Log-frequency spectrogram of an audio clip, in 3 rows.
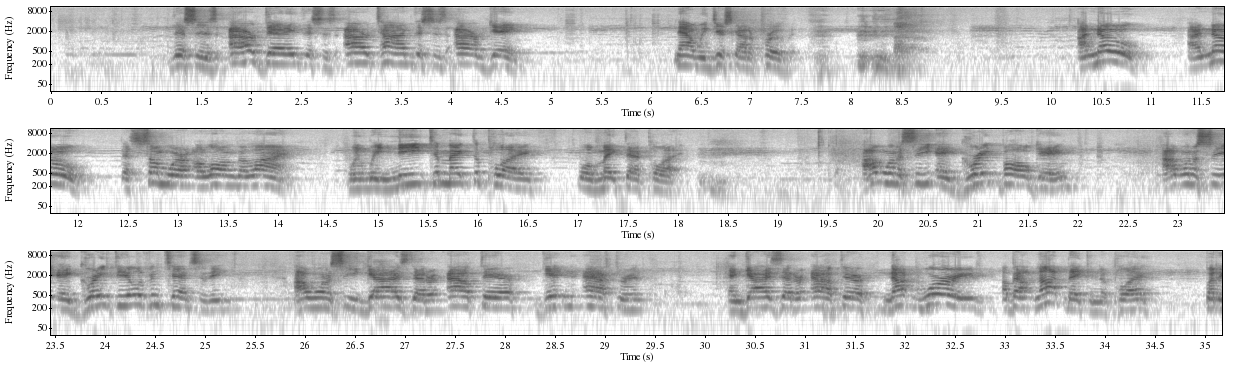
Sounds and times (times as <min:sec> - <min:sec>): Music: 0:00.0 - 0:35.1
Speech: 0:01.1 - 0:04.8, 0:06.2 - 0:07.5, 0:10.2 - 0:18.1, 0:19.8 - 0:22.0, 0:22.8 - 0:29.6, 0:30.2 - 0:35.1.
